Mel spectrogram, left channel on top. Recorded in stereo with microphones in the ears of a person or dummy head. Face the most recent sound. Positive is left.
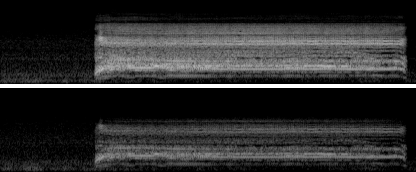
turn(degrees=55)  # may be behind; listen again after turning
